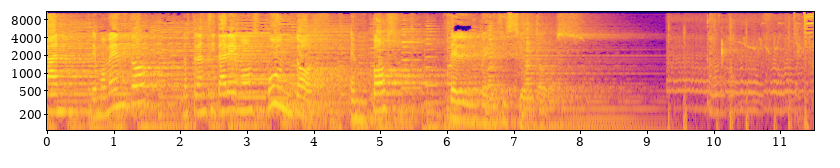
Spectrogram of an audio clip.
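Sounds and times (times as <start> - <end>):
speech: 0.1 - 7.8
mosquito buzzing: 9.3 - 11.5.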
